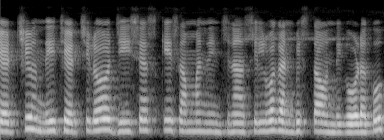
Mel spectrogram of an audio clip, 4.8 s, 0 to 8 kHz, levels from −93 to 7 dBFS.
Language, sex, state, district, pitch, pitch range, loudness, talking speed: Telugu, female, Andhra Pradesh, Sri Satya Sai, 200 Hz, 190-215 Hz, -18 LUFS, 125 wpm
